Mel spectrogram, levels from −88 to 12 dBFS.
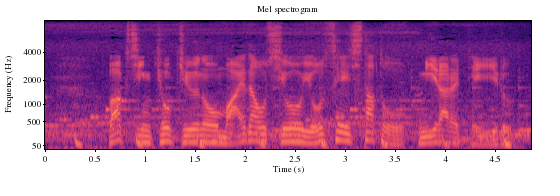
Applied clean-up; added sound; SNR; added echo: none; none; none; none.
